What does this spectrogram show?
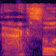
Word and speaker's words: Axel: Yeah, just Axel.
